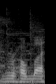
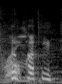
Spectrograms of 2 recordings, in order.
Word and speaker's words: Roma: That's not how you pronounce their name. It's Roma. Yeah, it's Roma.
